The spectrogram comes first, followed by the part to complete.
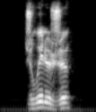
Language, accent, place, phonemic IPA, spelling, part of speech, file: French, France, Lyon, /ʒwe l(ə) ʒø/, jouer le jeu, verb, LL-Q150 (fra)-jouer le jeu.wav
- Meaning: 1. to play the game, to play by the rules, to observe the rules of the game 2. to play along, to go along, to play ball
